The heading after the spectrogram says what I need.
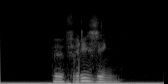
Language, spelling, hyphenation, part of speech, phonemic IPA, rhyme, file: Dutch, bevriezing, be‧vrie‧zing, noun, /bəˈvri.zɪŋ/, -izɪŋ, Nl-bevriezing.ogg
- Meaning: freezing, frost (act or process of freezing)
